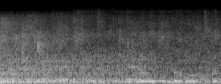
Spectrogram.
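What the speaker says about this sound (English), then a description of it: "There's definitely enough rain here to water the vegetable patch." Heavy summer storm rain falls in central Portugal, a dense, steady hiss of drops on surfaces with a low rumble underneath, loud and close throughout.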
